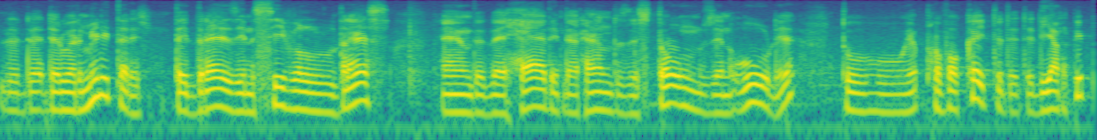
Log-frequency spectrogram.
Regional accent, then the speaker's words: Baucau, Timor-Leste; Yes, I am from Baucau.

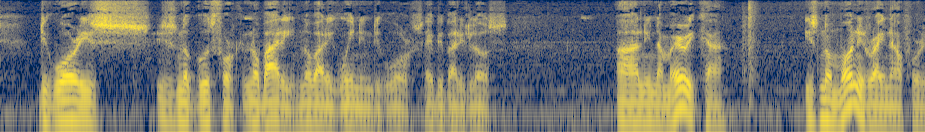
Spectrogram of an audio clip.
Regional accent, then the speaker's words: Mexico; born there; English is a second language; I born in Mexico. And my son, too. All my family is from Mexico.

